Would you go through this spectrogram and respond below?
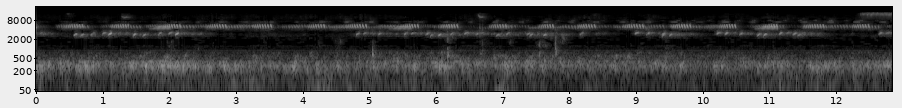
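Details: Painted reed frogs (Hyperolius marmoratus) at Djuma, recorded 16 January 2023, give short, shrill whistled chirps, repeated rapidly in an overlapping chorus; call.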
